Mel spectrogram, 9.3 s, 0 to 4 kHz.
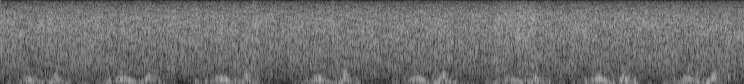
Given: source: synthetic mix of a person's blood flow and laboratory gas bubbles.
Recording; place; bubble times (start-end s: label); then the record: Doppler ultrasound of blood flow; precordium
2.93-3.27 s: bubbles
3.85-4.21 s: bubbles
9.06-9.23 s: bubbles
From the record:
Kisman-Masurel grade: 221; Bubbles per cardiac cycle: several, 3 to 8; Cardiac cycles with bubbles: 10 to 50%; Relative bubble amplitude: barely perceptible (0.100 to 0.250); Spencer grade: 2 (many but less than half of the cardiac periods contain bubble signals, singularly or in groups); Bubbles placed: anywhere in the cardiac cycle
